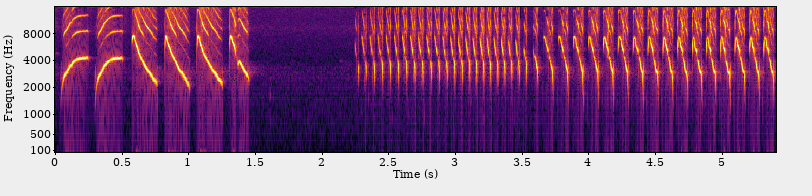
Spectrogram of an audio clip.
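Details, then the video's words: Canary lure song in the gacor ngerol style, meant to set other canaries singing: a few sharp falling whistles, a brief silence, then a dense high buzzy roll that breaks into faster repeated chirps. "Masteran Suara Burung Kenari Gacor Panjang cuit cuit Ngerol untuk Pancingan Kenari!"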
